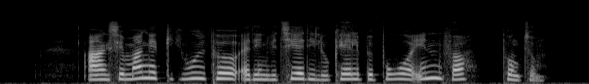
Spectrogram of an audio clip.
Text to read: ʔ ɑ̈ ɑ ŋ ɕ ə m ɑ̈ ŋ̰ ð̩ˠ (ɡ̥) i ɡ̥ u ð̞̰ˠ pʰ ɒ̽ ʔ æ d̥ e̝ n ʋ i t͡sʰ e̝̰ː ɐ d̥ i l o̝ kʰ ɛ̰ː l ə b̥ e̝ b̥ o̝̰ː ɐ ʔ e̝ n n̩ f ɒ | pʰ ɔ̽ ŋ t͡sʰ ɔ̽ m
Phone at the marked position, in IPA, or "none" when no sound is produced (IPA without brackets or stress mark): ɡ̥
